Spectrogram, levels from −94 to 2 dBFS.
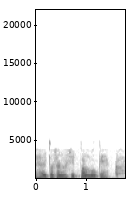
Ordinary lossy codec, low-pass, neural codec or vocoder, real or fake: AAC, 16 kbps; 7.2 kHz; codec, 16 kHz, 4 kbps, FreqCodec, smaller model; fake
